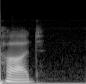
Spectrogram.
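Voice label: "cad", Irish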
